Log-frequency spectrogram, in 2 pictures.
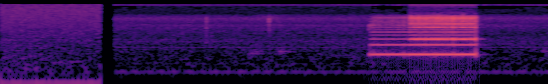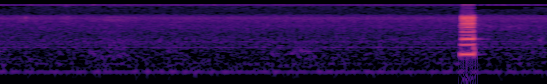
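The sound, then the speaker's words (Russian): Telephone tones as a call is placed: a low steady hum under one long, bright ringing tone, then a short sharp beep several seconds later, with quiet line noise between. “давайте позвоним и спросим у него, почему так.”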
